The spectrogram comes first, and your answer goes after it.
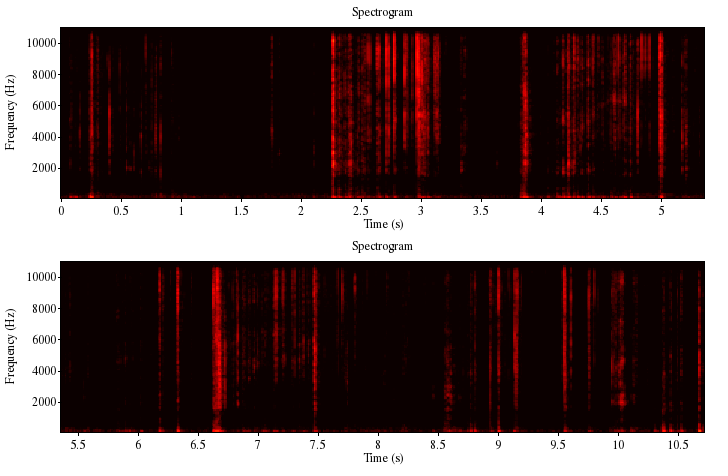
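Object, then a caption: Bar of soap shaved with a blade. A metal utility knife blade shaves a solid, dry, green glittery striped bar of soap. Bright, crisp scraping and crackling comes in short bursts, with sharp clicks as the blade catches and flakes break away. Quiet pauses fall between the strokes.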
